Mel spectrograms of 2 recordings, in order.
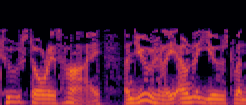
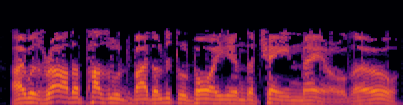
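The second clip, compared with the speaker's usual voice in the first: Death voice. Acted.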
